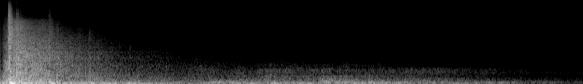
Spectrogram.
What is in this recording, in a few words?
shout unrelenting force; Skyrim Special Edition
